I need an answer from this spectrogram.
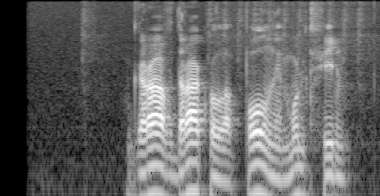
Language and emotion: Russian, neutral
